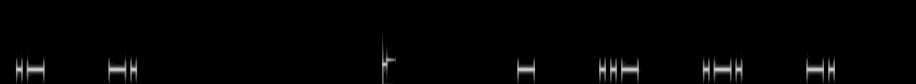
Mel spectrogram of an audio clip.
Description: Morse code, heard as a keyed tone, about 21 wpm, spaced as for 10 wpm, 700 Hz. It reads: AN TURN
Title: 4x Character Spacing - Top 200 Words - 22wpm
